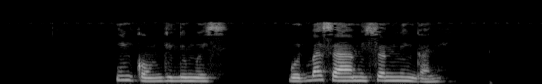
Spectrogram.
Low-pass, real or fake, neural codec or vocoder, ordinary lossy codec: 7.2 kHz; fake; codec, 16 kHz, 8 kbps, FunCodec, trained on Chinese and English, 25 frames a second; MP3, 32 kbps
